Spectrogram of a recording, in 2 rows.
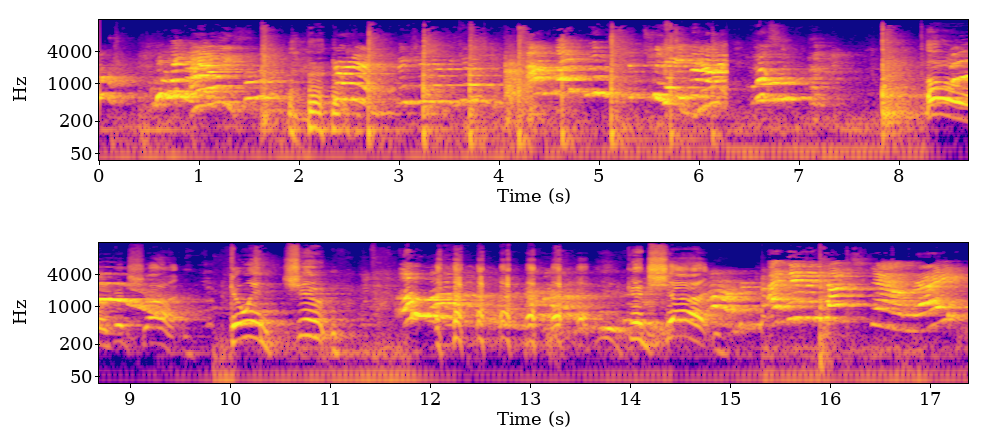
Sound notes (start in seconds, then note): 11.7 kids exclaiming; 12.0 laughing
